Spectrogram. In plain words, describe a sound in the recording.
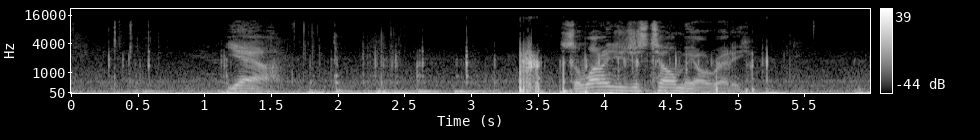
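A younger man asks questions with rising irritation, close by.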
